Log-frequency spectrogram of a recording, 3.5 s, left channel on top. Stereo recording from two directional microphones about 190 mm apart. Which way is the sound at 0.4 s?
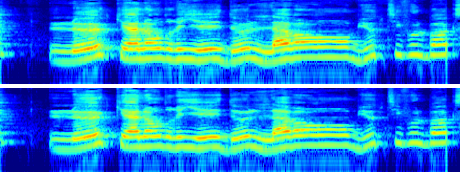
25° right (ahead or behind).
